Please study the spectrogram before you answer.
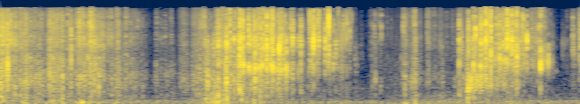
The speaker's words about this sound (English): Folded up the pieces of paper and put it in the hat.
